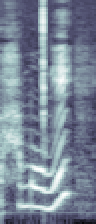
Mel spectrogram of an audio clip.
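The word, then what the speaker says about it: jamón: 발음이 납니다 저녁 하죠 우리 스페인의 대표 의식 뭐가 있죠 아목 있죠 하몽 2 호 따로 시작을 합니다 그래서 자몽이 아니라 스페인어를 발음하면 하모 이렇게 된다는 것을 기억하셔야 되겠죠 스페인어 에서만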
